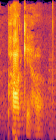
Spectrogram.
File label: "pakeha", kiwi english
